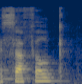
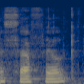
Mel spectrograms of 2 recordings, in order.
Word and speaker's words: Suffolk: De esta gran canción llega Castle on the Hill, una canción de amor para Suffolk, eh, Suffolk, así, la, se pronuncia, Suffolk, un condado en Inglaterra.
